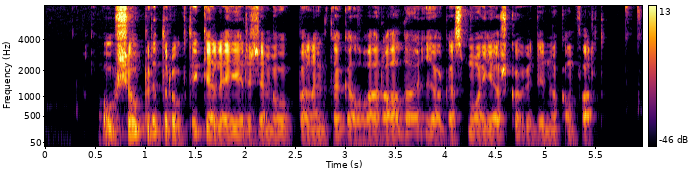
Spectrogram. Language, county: Lithuanian, Klaipėda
